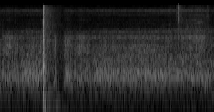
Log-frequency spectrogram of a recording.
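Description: Crackling rustle of a plush Hulk fist glove pressed and rubbing against the microphone, with a single knock about half a second in.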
